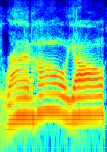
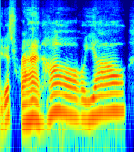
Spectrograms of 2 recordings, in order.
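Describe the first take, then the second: First: Higher, drawn-out Southern "Ryan Hall, y'all"; Southern twang shout-out. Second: Slow, drawn-out Southern "Ryan Hall, y'all"; Southern twang shout-out. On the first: Hyping the YouTube weatherman with his Southern catchphrase. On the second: Praising the weatherman in his Southern catchphrase. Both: Retold or imitated. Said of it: "He got this little Southern twang".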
